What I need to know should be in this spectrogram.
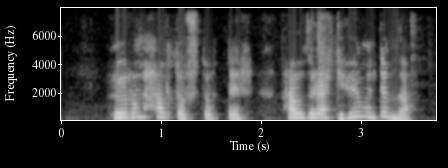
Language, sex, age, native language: Icelandic, female, 30-39, Icelandic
